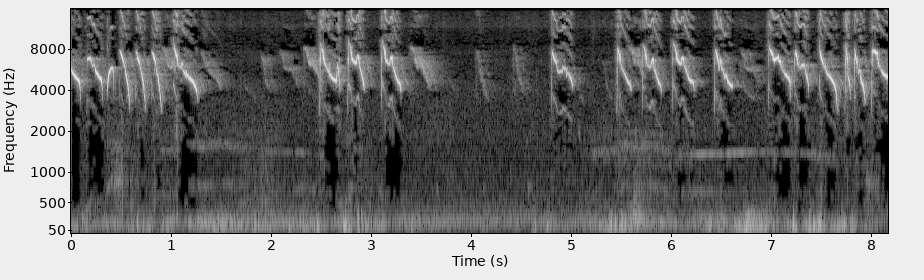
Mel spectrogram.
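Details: Japanese white-eye singing as a challenge to rival white-eyes, in bursts of high, thin, falling whistles separated by short pauses, with a faint steady tone and low rumble behind.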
